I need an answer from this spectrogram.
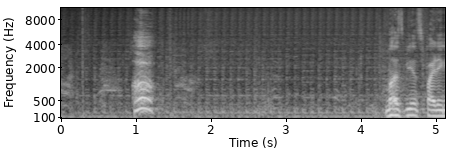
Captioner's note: Trixie gasps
